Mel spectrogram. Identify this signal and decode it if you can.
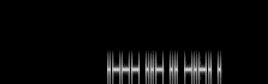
Morse code, heard as a keyed tone, about 50 wpm, 700 Hz. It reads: JUICE
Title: Top 1251-1500 Words 50wpm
